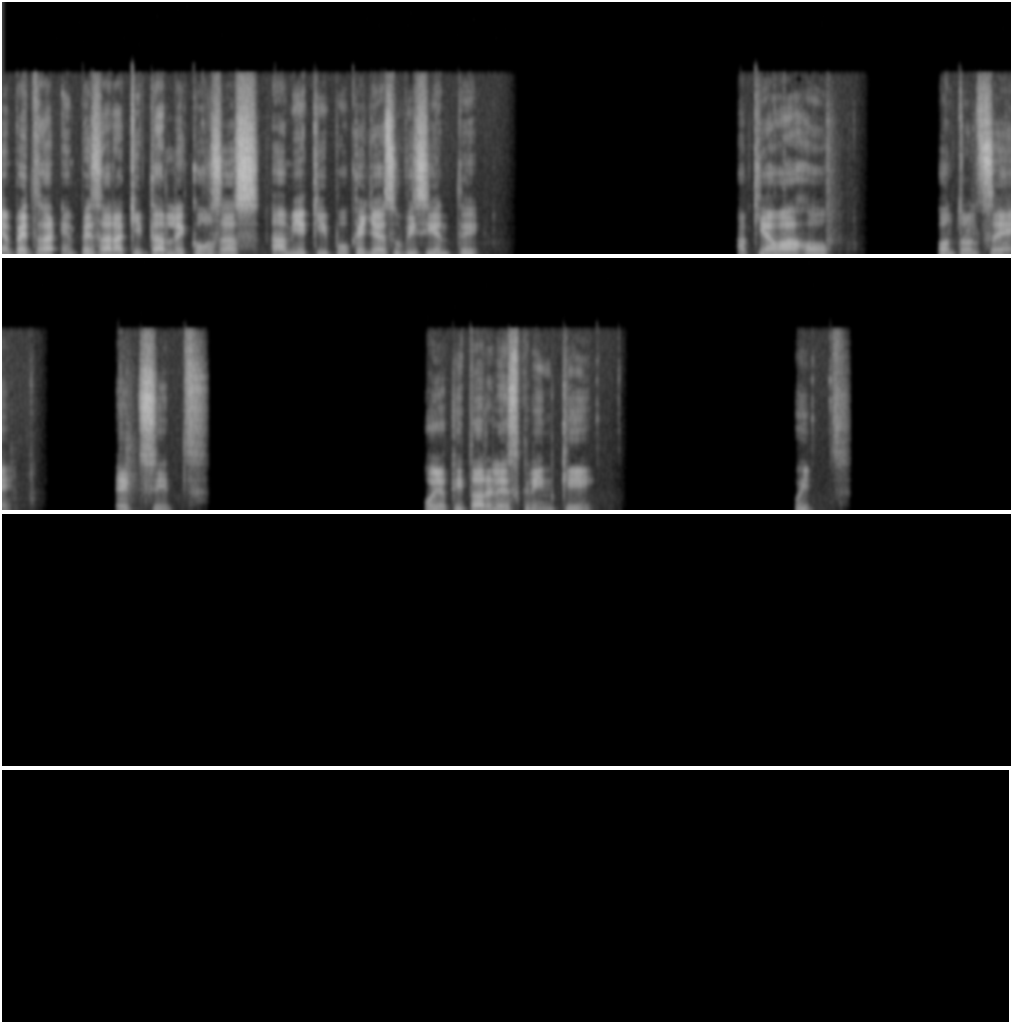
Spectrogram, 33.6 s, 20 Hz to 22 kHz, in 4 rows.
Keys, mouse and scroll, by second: 6.9 ctrl+c, 8.0-9.3 typing.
